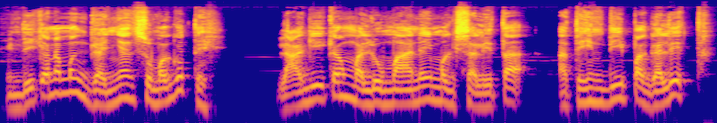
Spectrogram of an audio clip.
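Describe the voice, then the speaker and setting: A man's voice: medium pitch, expressive, a little fast, lightly acted. An actor playing a blunt, concerned coworker who pleads with his friend. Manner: earnest, pleading, plain-spoken. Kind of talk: audio drama acting. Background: music.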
